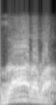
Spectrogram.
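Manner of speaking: ज़ारबा with two counts on ज़ा, one on रा and बा; long ज़ा, then short रबा in ज़ारबा; single-count ending. Shown as a demonstration. Teacher shows double then single counts, ज़ारबा with short रबा. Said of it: "यहाँ single single".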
